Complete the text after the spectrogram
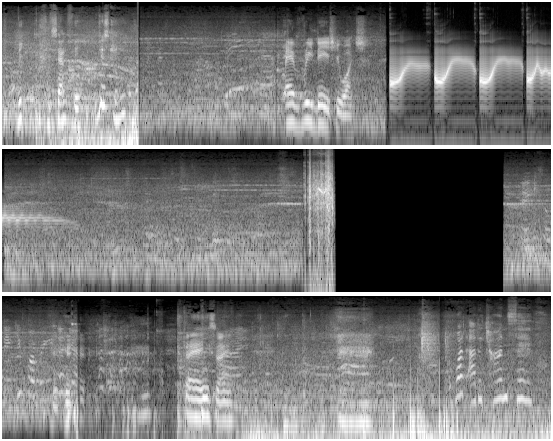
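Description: Two young women talk and laugh together close by.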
